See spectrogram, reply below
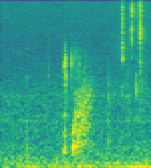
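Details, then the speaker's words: Effortful swallow during a swallowing-rehabilitation strengthening exercise, tongue tip pressed against the alveolar ridge (alternative to the Masako technique): a single loud, wet, forceful gulp with a brief click-and-squish burst. "이게 아마 마이크를 안 잡힐 것 같은데 선생님 삼키는 굉장히 크게 들리는데 이게 강화하는거다 보니까"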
